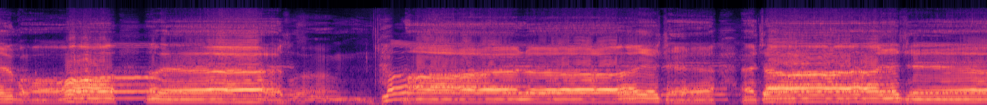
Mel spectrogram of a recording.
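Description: A Tibetan Buddhist monk's deep voice chanting in long, level notes on a low, steady pitch, breaking off briefly for breath every few seconds.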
